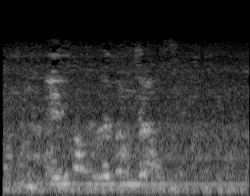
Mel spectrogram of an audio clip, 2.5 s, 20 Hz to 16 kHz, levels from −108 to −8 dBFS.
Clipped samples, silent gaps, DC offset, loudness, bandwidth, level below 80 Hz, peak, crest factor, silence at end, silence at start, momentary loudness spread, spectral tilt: under 0.1%; none; under 0.1%; -46 LUFS; 7.2 kHz; -76 dBFS; -30 dBFS; 16 dB; 0 s; 0.05 s; 12 LU; -4.5 dB/octave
